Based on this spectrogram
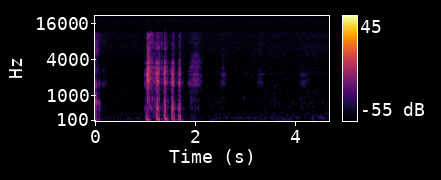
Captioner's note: laughs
